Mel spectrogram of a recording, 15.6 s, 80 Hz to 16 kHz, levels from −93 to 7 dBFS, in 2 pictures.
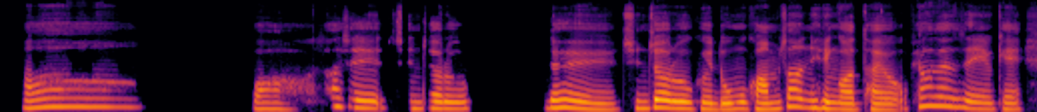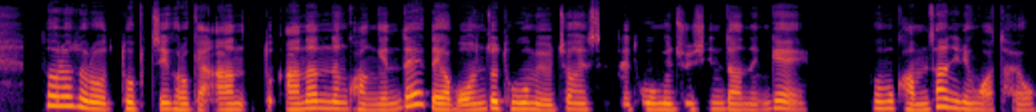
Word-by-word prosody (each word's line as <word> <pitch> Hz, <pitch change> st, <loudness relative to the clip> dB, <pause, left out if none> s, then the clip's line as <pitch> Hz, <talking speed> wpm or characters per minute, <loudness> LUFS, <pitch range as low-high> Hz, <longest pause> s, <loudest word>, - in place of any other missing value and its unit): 아. 270 Hz, +1 st, -2 dB, 0.9 s
와. 200 Hz, -3 st, -5 dB, 0.2 s
사실 240 Hz, -5 st, +1 dB, 0.2 s
진짜로 210 Hz, 0 st, 0 dB, 0.5 s
네 220 Hz, -6 st, +3 dB
진짜로 220 Hz, -1 st, +5 dB
그게 200 Hz, -2 st, +1 dB
너무 190 Hz, +3 st, +2 dB
감사한 210 Hz, +7 st, +2 dB
일인 215 Hz, -3 st, +3 dB
것 190 Hz, -, +3 dB
같아요. 185 Hz, -1 st, 0 dB
평상시에 280 Hz, -7 st, 0 dB
이렇게 195 Hz, 0 st, -3 dB, 0.4 s
서로서로 290 Hz, -, +3 dB
돕지 200 Hz, -1 st, 0 dB
그렇게 185 Hz, -2 st, -2 dB
안 185 Hz, +1 st, -1 dB
또 -, -, -7 dB
안 190 Hz, +2 st, +1 dB
하는 220 Hz, -2 st, +1 dB
관곈데 190 Hz, -, -1 dB
내가 185 Hz, -2 st, +4 dB
먼저 190 Hz, +6 st, +3 dB
도움을 200 Hz, -4 st, 0 dB
요청했을 185 Hz, +3 st, -4 dB, 0.2 s
때 180 Hz, -, -7 dB
도움을 190 Hz, -1 st, 0 dB
주신다는 190 Hz, -1 st, -6 dB
게 215 Hz, -4 st, -1 dB, 0.5 s
너무 220 Hz, 0 st, -1 dB
감사한 190 Hz, +8 st, 0 dB
일인 205 Hz, -4 st, -1 dB
것 -, -, -4 dB
같아요. 180 Hz, -, -13 dB
205 Hz, 305 characters per minute, -24 LUFS, 190-230 Hz, 0.9 s, 진짜로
